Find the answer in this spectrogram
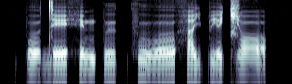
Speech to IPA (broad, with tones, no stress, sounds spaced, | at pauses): p o˩˧ d eː˧˥ h e˧˩ m p ɯː˥˨ k̚ f u˥˨ ʋ oː˧˥ h a˧˥ j p i˧ ə̯ t͡ɕ ɔː˧˩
